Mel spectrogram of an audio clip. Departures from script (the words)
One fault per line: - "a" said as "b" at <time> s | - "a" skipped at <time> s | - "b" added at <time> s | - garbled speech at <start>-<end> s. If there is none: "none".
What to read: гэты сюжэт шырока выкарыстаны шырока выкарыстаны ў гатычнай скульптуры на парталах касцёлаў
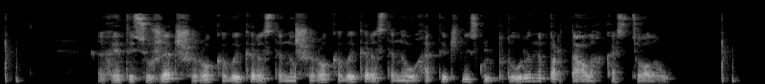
none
